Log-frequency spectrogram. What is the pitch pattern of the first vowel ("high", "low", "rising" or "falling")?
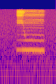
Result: high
